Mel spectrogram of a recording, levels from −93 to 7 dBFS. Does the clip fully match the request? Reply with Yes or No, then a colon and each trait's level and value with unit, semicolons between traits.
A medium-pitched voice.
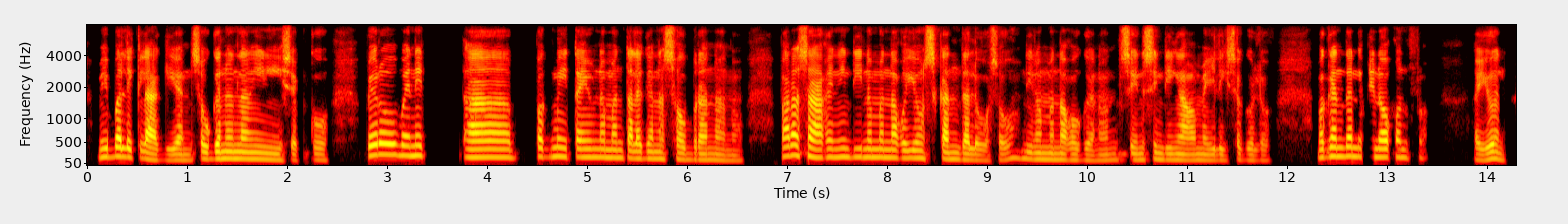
Yes: medium, 150 Hz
